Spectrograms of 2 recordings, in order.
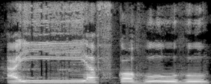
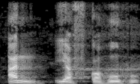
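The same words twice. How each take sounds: First: Slow ayyafqahuhu with held gunnah; nun merged in ayyafqahuhu. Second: Wrong reading, unmerged n in an yafqahuhu; clear nun in an yafqahuhu. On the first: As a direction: blend n into y and hold it. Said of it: "Jadi dibaca". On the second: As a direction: pronounce an separately before yafqahuhu. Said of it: "Tidak boleh dibaca". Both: Shown as a demonstration.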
